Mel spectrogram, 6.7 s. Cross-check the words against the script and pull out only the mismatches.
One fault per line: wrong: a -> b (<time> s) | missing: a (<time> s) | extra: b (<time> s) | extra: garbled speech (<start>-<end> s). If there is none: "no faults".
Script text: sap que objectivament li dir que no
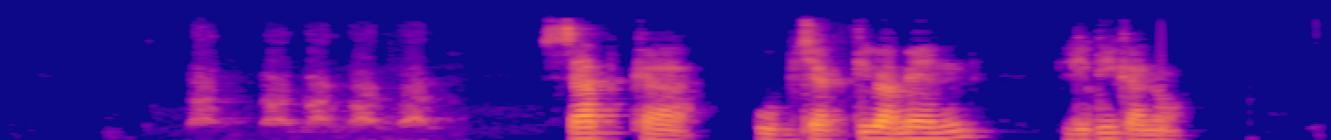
no faults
